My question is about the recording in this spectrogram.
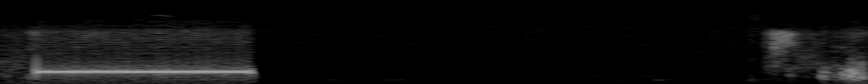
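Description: A steady telephone dial tone sounds after the other party hangs up, holding one even pitch for about a second before cutting off into silence.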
